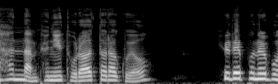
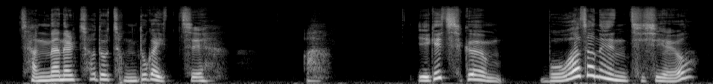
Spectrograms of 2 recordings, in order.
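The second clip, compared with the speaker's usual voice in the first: play-acted fury held down, voice lowered, low and suppressed. Retelling confronting two people over a prank: retelling speaking in low, suppressed anger. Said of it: "제가 목소리를 깔고 이야기하니까".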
